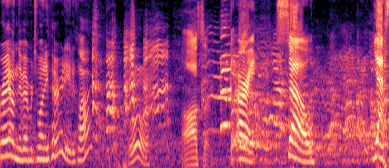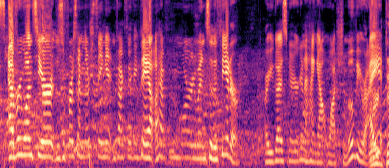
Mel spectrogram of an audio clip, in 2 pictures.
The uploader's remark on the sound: LIVE in Philly. LIVE at the Philadelphia Theatrical Premiere of "1/2 New Year".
